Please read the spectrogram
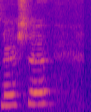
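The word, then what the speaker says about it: Naoise: I believe it's pronounced Nersha. Irish names confuse me.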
